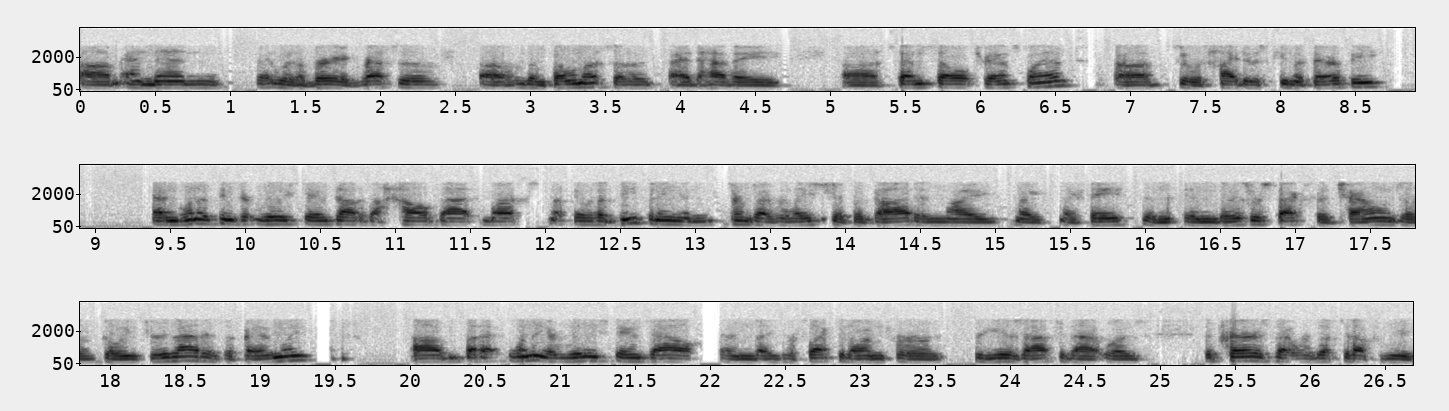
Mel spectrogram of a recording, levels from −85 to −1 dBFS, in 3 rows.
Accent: American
